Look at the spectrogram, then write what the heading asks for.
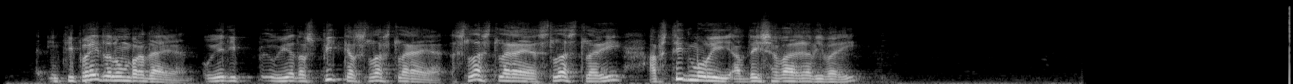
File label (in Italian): scioglilingua, romagna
